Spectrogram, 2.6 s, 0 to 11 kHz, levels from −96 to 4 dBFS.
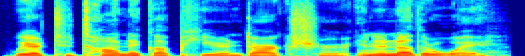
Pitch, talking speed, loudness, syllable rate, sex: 205 Hz, 230 wpm, -17 LUFS, 7.6 syllables/s, female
